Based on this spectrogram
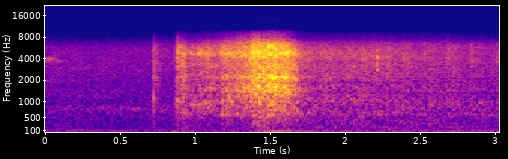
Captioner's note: car engine starting; persian music is playing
